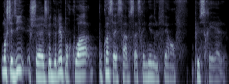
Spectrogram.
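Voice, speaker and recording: A young man with a Quebec French accent, talking in a husky, mellow voice that sits a bit high for a man. He tells stories in an animated way, sprinkling English slang through his French in a casual podcast chat. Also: fairly quick. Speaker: podcast co-host.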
